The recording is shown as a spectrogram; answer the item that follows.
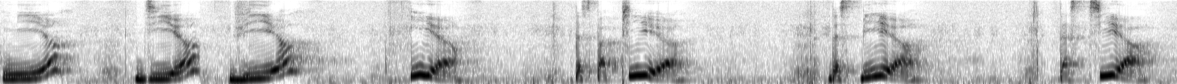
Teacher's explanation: un petit A prononcé à la fin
